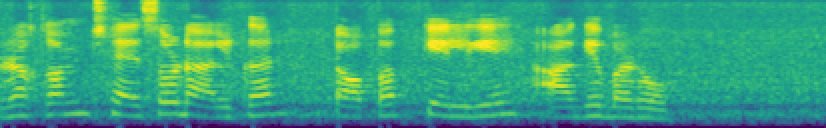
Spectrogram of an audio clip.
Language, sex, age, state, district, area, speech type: Urdu, female, 18-30, Delhi, South Delhi, urban, read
